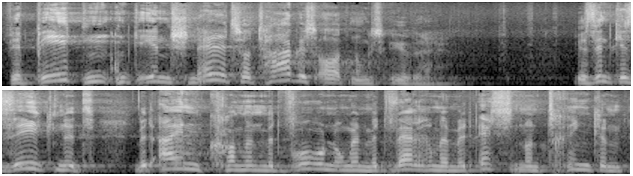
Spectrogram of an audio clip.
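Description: Pastor, male, slow deliberate preacher pleading with his flock; church hall echo. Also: on the high side, vocal fry. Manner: earnest, pleading preaching with slow emphatic pauses. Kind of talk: sermon.

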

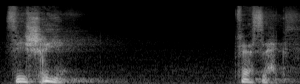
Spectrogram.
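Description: A man preaching a sermon, swinging from loud exclamations to hushed, low passages. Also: extremely slow, vocal fry, slightly rough. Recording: long hall reverb.

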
